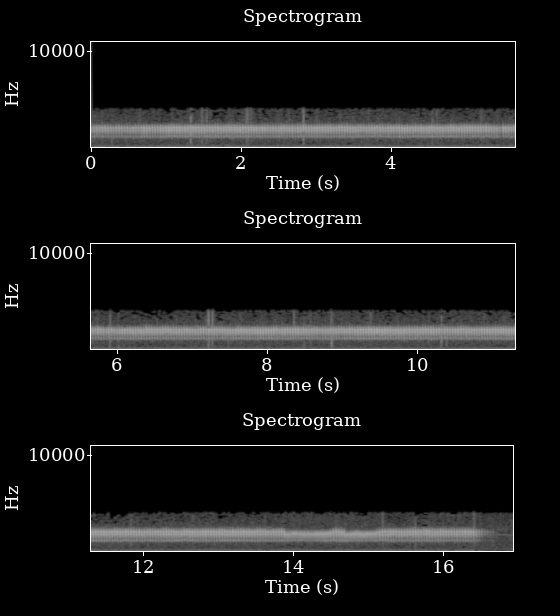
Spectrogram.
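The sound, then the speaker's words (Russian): A nightjar's churring night song at dusk: a steady, unbroken mechanical trill at a middling-high pitch, holding loud and even for about sixteen seconds, with a slight shift in tone near the end before it stops. “Затянул свою ночную песню Казадой.”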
